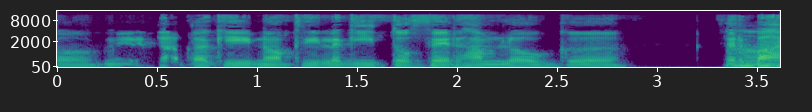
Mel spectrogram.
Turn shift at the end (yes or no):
no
